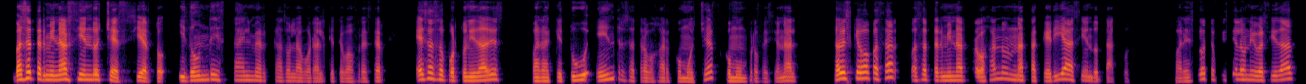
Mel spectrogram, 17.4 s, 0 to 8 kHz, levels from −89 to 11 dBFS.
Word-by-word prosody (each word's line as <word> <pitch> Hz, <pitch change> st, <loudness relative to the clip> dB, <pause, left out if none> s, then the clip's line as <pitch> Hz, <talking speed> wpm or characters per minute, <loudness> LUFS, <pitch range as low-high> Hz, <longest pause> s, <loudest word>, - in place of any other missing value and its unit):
vas 170 Hz, +5 st, +6 dB
a 220 Hz, -, +9 dB
terminar 165 Hz, 0 st, +5 dB
siendo 170 Hz, -1 st, +3 dB
chef, 170 Hz, -, +1 dB
cierto, 465 Hz, -, 0 dB
¿y 135 Hz, -, +3 dB
dónde 160 Hz, +5 st, +1 dB
está 155 Hz, -1 st, -8 dB
el 155 Hz, -, -3 dB
mercado 130 Hz, -3 st, -6 dB
laboral 115 Hz, -2 st, -7 dB
que 115 Hz, -, -13 dB
te 110 Hz, -, -15 dB
va 105 Hz, -, -6 dB
a -, -, -7 dB
ofrecer 115 Hz, +2 st, -7 dB, 0.4 s
esas 180 Hz, +1 st, +3 dB
oportunidades 145 Hz, +4 st, +2 dB, 0.4 s
para 125 Hz, -1 st, +1 dB
que 125 Hz, +1 st, -5 dB
tú 155 Hz, +8 st, +2 dB
entres 160 Hz, +1 st, -1 dB
a 125 Hz, -, -7 dB
trabajar 115 Hz, -1 st, -8 dB
como 110 Hz, -2 st, -4 dB
chef, 195 Hz, -, -4 dB
como 120 Hz, -2 st, -1 dB
un 110 Hz, -1 st, -3 dB
profesional? 110 Hz, +3 st, -6 dB, 0.5 s
¿Sabes 200 Hz, +5 st, +7 dB
qué 215 Hz, -, +4 dB
va 215 Hz, -, +7 dB
a -, -, 0 dB
pasar? 230 Hz, +6 st, 0 dB
Vas 145 Hz, 0 st, -6 dB
a 170 Hz, -, +1 dB
terminar 145 Hz, +1 st, 0 dB
trabajando 195 Hz, +4 st, -2 dB
en 190 Hz, -, -4 dB
una 165 Hz, -, 0 dB
taquería, 140 Hz, +6 st, 0 dB
haciendo 70 Hz, -, -5 dB
tacos. -, -, -15 dB, 0.6 s
¿Para 115 Hz, 0 st, -9 dB
esto 125 Hz, +11 st, -4 dB
te 170 Hz, -2 st, -11 dB
fuiste 155 Hz, +4 st, -13 dB
a -, -, -4 dB
la 175 Hz, -, +1 dB
universidad? 165 Hz, +4 st, 0 dB
150 Hz, 175 wpm, -25 LUFS, 125-175 Hz, 0.6 s, a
